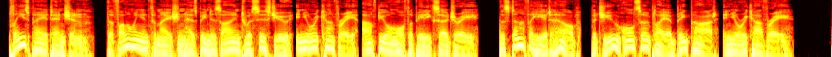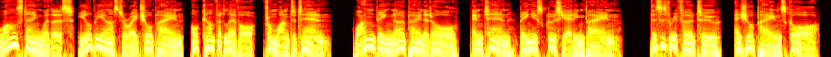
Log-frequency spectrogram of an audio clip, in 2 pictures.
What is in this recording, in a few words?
Male Talent corporate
